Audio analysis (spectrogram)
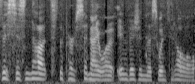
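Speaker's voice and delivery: loud, weary, let-down sigh through the words. Voicing a character after a dark scene: sighing in character. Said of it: "Treem sighs and says".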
